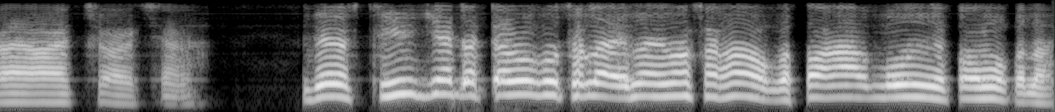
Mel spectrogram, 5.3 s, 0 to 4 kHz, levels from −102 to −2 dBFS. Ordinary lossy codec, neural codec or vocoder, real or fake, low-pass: none; codec, 24 kHz, 1 kbps, SNAC; fake; 3.6 kHz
